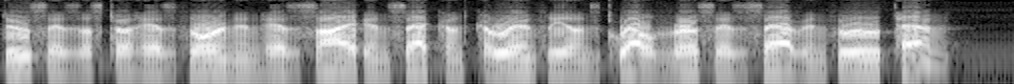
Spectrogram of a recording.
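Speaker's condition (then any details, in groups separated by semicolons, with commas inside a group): Athetoid cerebral palsy; motor brain injury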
